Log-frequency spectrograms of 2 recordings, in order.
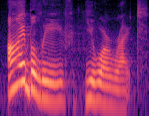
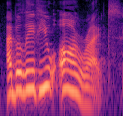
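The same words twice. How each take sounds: First: The stress falls on the word I. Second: The stress falls on the word you.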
